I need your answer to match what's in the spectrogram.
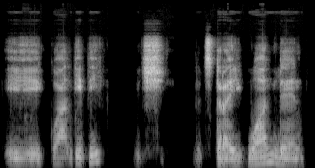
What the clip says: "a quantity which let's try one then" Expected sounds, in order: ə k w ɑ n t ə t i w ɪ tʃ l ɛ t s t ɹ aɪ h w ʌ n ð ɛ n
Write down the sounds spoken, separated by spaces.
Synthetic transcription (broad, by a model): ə k w ɑ n t ə t i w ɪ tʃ w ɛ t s t ɹ aɪ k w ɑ n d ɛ n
